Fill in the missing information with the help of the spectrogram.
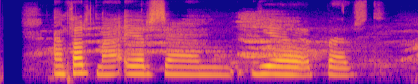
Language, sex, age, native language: Icelandic, female, 12, Icelandic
